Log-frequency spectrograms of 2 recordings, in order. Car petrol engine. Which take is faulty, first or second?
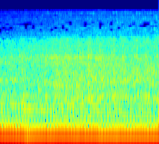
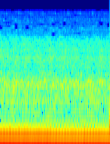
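first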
